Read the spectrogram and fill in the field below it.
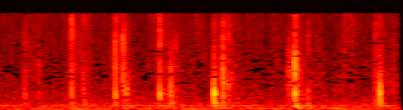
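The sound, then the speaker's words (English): Footsteps climb stairs in a tower, taken instead of the elevator after a lightning bolt, in a steady, brisk rhythm of about eight or nine sharp, knocking treads over a low background hum, with no voices. “You better not risk the elevator after that bolt. We'll use the stairs. I'll go first.”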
